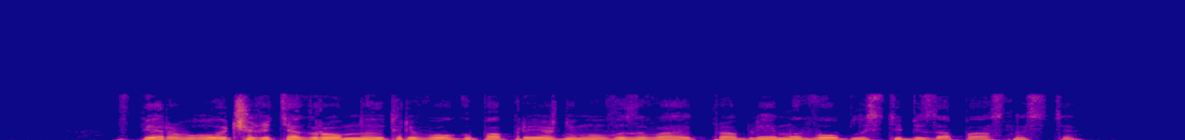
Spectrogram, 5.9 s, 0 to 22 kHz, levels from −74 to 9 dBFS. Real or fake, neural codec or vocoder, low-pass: fake; vocoder, 22.05 kHz, 80 mel bands, WaveNeXt; 7.2 kHz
